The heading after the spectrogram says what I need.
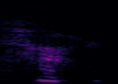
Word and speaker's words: her: next sentence remember that the word here h-e-r is pronounced higher it's one thing is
